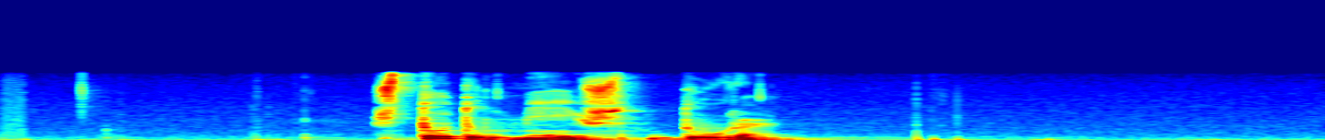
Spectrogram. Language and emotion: Russian, angry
